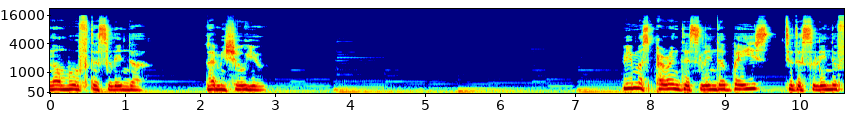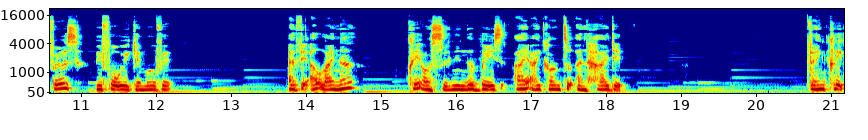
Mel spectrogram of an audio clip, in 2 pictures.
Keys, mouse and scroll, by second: 0.3-1.4 middle drag, 1.4-2.7 scroll down 1, 2.7 g, 18.4 click.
